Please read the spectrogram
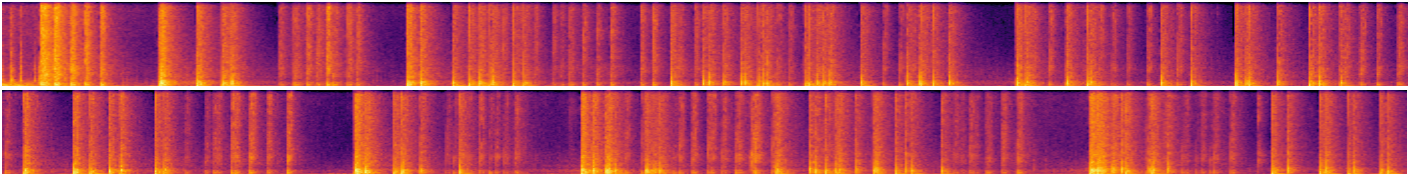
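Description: Lesli Thunder Kong XXL firework batteries firing: rapid volleys of sharp bangs and crackles, in runs broken by short pauses every several seconds.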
